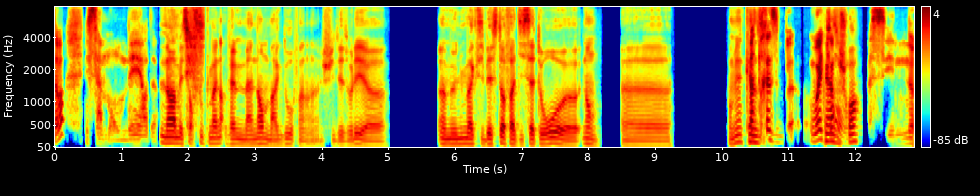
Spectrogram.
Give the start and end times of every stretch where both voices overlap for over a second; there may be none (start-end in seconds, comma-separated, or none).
none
